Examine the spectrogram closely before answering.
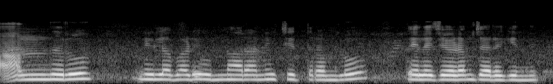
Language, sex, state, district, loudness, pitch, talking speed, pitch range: Telugu, female, Andhra Pradesh, Sri Satya Sai, -13 LUFS, 225 Hz, 65 wpm, 215-235 Hz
